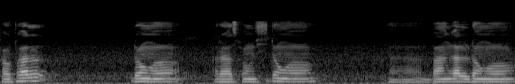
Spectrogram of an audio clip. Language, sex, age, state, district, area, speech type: Bodo, male, 30-45, Assam, Kokrajhar, rural, spontaneous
